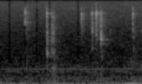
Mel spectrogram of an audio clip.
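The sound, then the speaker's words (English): Rapid, irregular clicking of keys on a computer keyboard, a steady run of light taps with no talking. “Typing out the whole thing, which is exactly why it's on the list.”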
